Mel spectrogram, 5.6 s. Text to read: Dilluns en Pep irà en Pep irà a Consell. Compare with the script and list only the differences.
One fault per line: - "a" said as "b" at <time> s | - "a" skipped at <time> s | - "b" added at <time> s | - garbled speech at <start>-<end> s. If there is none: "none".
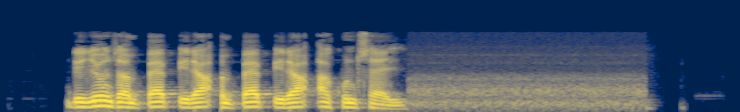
none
